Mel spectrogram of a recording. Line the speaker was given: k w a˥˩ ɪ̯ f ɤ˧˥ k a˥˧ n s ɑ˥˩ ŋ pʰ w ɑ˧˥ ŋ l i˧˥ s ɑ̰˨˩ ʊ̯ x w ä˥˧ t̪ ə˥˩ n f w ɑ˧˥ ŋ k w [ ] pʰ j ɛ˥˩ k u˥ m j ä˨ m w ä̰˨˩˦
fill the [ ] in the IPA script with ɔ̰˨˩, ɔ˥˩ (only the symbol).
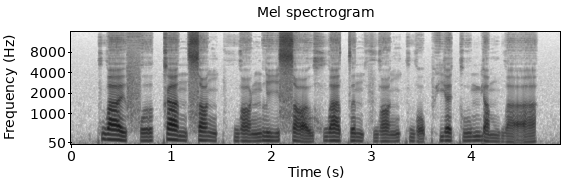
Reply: ɔ̰˨˩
